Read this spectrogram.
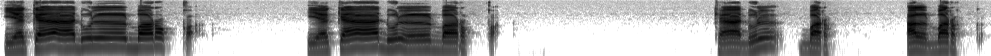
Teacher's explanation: Alif lamnya, al-nya dibaca jelas. Dan tandanya ada sukun di atas alif lamnya.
